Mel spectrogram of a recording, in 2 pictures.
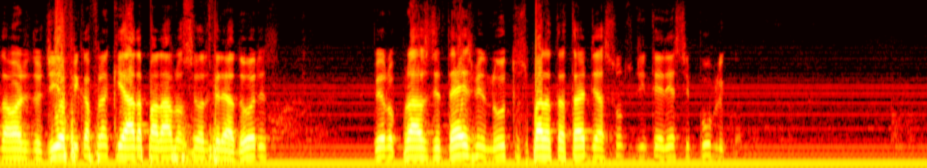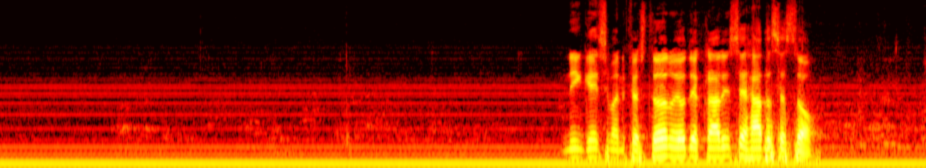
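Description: A man speaks steadily into a microphone, heard through a loudspeaker in a large room.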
